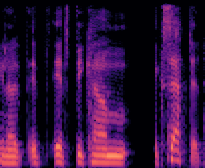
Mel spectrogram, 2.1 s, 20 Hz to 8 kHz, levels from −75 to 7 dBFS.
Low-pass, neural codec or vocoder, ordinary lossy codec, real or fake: 7.2 kHz; none; AAC, 32 kbps; real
